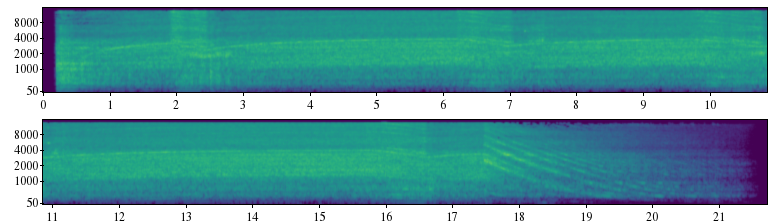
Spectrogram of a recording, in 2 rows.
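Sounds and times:
construction drill: 0:00.2 - 0:21.6.

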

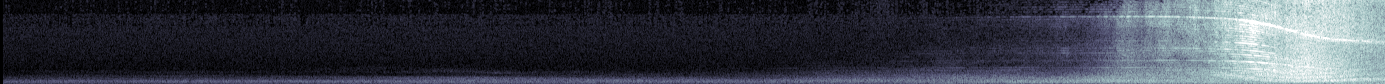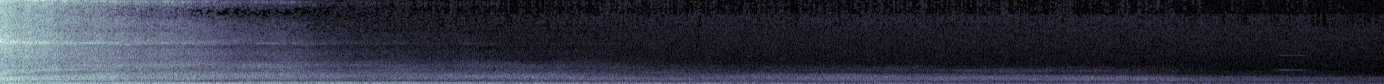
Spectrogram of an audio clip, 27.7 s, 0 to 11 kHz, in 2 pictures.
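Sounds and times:
jet aircraft flying by with a whirring sound: 0:08.3 - 0:22.0.

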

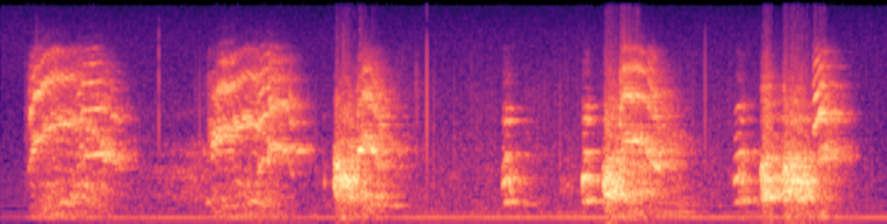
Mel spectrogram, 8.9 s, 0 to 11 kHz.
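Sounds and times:
chimpanzee screams in a jungle: 0:00.3 - 0:01.4, 0:02.0 - 0:04.1, 0:06.0 - 0:06.9, 0:08.1 - 0:08.6.

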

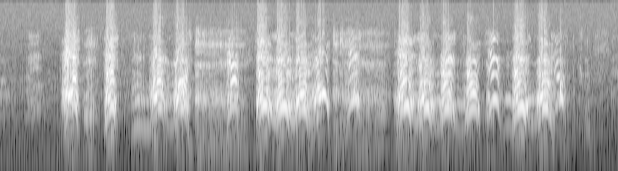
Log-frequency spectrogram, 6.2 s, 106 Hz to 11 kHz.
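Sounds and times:
dogs about to fight: 0:00.8 - 0:05.5.

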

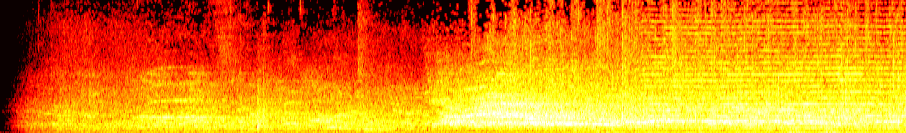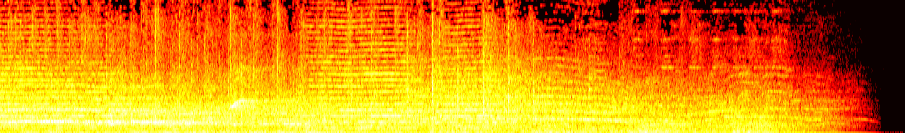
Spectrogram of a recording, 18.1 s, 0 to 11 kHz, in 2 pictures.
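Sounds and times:
crowd at a game cheering: 0:01.4 - 0:17.8
crowd horns at a game blowing: 0:06.8 - 0:15.6.

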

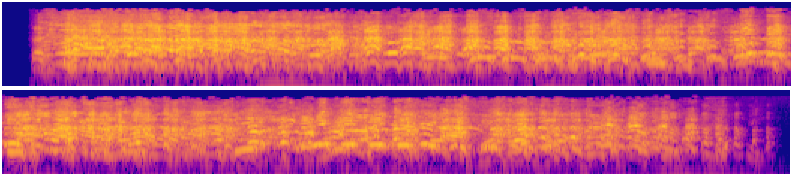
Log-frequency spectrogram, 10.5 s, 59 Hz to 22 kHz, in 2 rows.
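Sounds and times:
gathered people laughing together: 0:00.2 - 0:10.5.

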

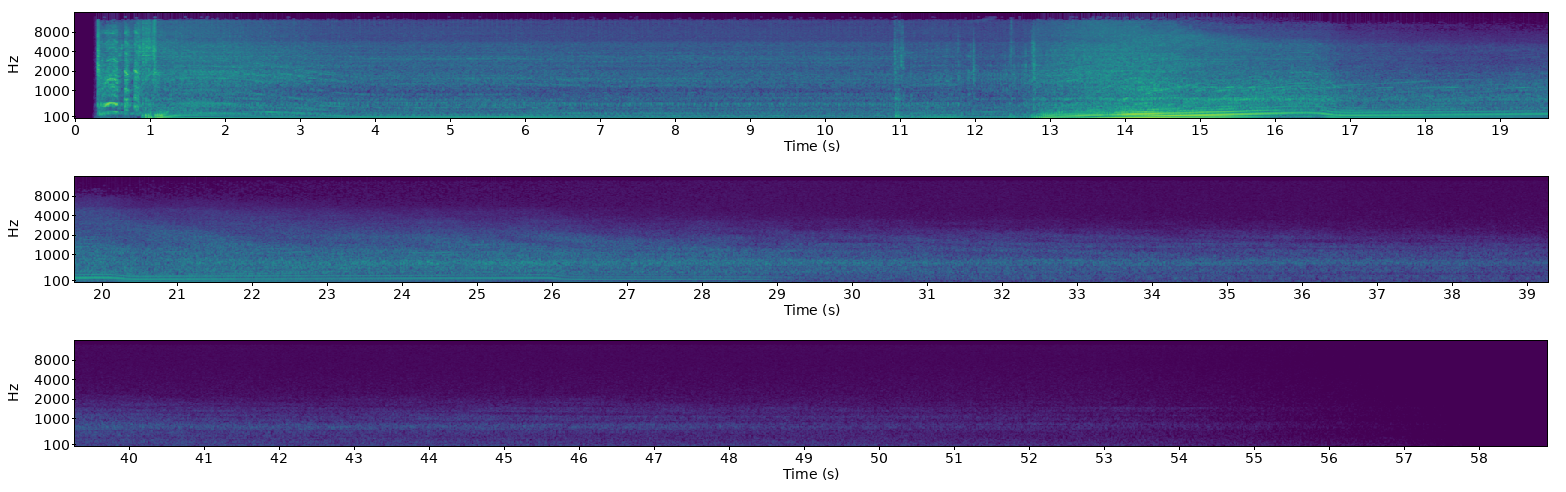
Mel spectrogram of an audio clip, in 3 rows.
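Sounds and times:
car engine ignition and driving off: 0:00.3 - 0:30.2.

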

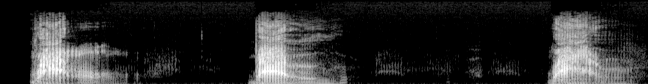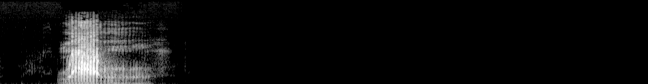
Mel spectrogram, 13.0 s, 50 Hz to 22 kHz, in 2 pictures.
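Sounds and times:
deep growl: 0:02.5 - 0:03.6, 0:05.5 - 0:06.4, 0:07.1 - 0:08.2.

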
